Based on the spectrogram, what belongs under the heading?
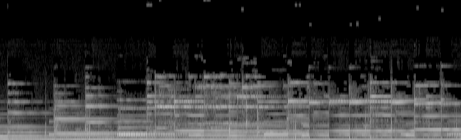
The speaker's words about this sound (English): And the bells came back.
